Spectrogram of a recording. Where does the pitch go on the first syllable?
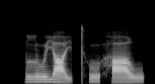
rising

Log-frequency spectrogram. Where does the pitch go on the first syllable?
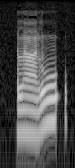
low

